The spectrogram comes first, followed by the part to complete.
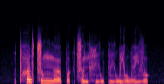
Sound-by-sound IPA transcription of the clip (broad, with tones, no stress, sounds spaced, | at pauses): pʰ ɐ˥ w t͡s ʊ˧ ŋ n̪ œː˨˩ p ɐ˨ k̚ s ɵ˨ n h iː˨˥ w p iː˨˧ w j o˨˩ w e˥ j l ʊ˥ k̚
